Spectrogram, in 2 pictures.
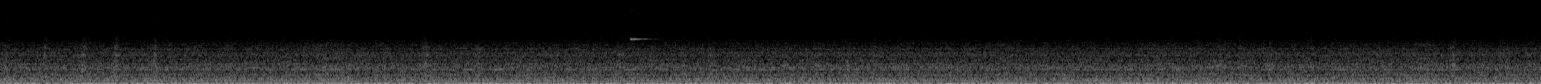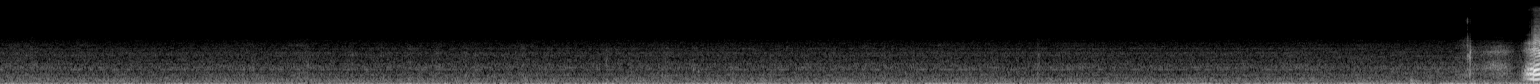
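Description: Graphite pencil scratching on drawing paper in repeated hatching strokes, over a steady low hum.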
